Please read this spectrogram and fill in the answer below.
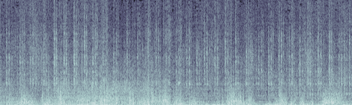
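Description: Strong wind buffeting the microphone in uneven gusts, over the low running of a small boat's outboard motor at trolling speed.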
